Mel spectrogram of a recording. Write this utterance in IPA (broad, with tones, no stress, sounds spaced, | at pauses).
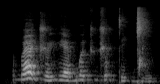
b æ˧˥˧ d͡ʒ ø˧˩˧ vʲ æ˨˩ b w ɵ˧ t͡ʃ d͡ʒ ɵ˧˥˧ b t i˨˩ ɡ͡ǀ i˨˩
